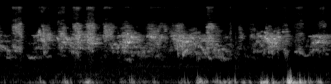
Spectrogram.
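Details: Colony of budgerigars filling the air with continuous chirping, a busy high-pitched chatter of short warbled notes over faint low knocking.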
